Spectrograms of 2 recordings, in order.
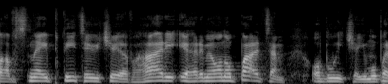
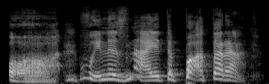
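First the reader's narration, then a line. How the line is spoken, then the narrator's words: Shrieking. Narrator (Ukrainian): продовжував верещати Снейп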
